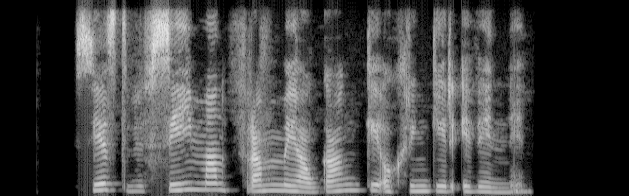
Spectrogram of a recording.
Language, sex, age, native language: Icelandic, female, 20-29, Icelandic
